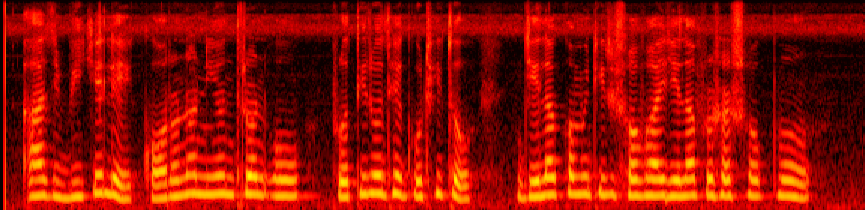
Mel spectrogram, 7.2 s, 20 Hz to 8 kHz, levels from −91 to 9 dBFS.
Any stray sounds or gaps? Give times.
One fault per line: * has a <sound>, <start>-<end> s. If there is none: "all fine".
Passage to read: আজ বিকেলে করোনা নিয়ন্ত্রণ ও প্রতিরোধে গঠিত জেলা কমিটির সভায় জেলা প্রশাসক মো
all fine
